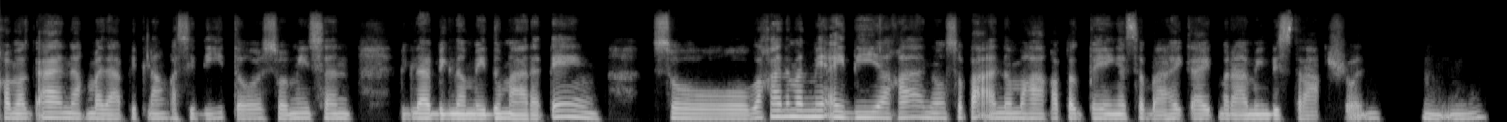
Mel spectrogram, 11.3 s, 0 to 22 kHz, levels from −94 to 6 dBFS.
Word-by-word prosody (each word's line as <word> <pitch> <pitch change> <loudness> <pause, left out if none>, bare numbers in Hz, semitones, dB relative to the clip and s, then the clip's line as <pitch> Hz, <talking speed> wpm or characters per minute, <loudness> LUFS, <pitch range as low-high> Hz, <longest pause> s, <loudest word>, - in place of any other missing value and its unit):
kamag-anak 155 0 +1
malapit 145 0 -1
lang 150 +1 -2
kasi 145 0 -5
dito. 145 0 -4
So 140 0 -1
minsan 150 -1 -1 0.3
bigla-biglang 145 -1 +3
may 140 -1 +3
dumarating. 155 +5 +1 0.4
So 160 - -1 0.6
baka 205 +5 +2
naman 210 -1 +5
may 205 - +4
idea 175 -3 +1
ka, 170 +3 -2
no. 160 -1 -1
So 165 +2 -4
paano 160 -2 +1
makakapagpahinga 150 -1 0
sa 150 +1 -2
bahay 140 +1 -1
kahit 140 +1 -2
maraming 140 0 +2
distraction. 135 +4 -4 0.3
Mm. 145 +4 -3
150 Hz, 140 wpm, -24 LUFS, 145-165 Hz, 0.6 s, naman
